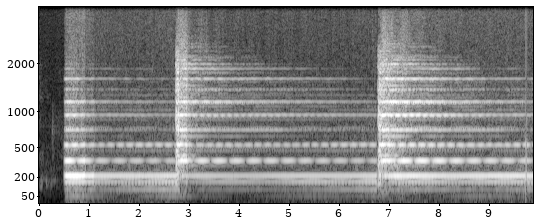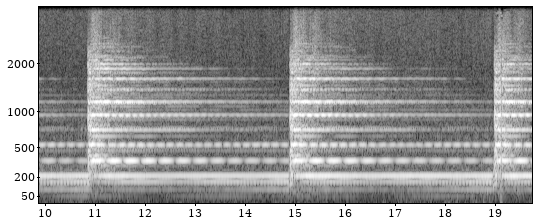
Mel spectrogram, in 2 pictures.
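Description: Church bells toll at 2 o'clock on July 4th in a slow, steady rhythm, each loud, resonant strike arriving about every four seconds and ringing on with a long humming decay that overlaps the next.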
